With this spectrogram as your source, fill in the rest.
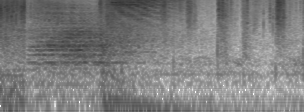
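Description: A magical portal whooshes and hums.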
